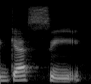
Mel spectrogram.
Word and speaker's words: gessi: For gessi, you'd want to say gessi. Ferrum. Melissa. So those double consonants get a little bit longer than they would in English.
